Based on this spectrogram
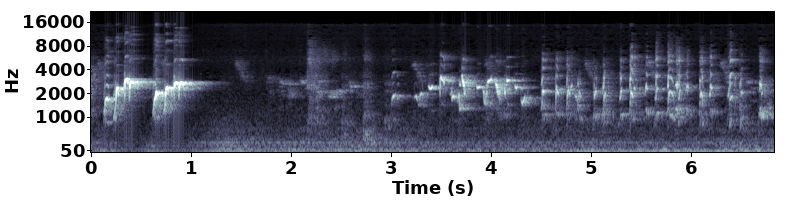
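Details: Bulbul singing, meant to tutor young birds to sing: two loud rising whistled swoops, a pause, then a lively stream of chattering, warbling notes growing busier toward the end.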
